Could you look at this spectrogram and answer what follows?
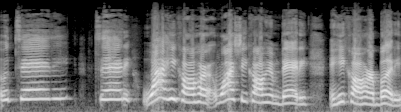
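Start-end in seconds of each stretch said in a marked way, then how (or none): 0.0-2.0 put-on high, cutesy, whiny baby voice. Mocking a woman who talks to her husband: imitating a baby voice. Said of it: "That little baby voice is not cute at all".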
